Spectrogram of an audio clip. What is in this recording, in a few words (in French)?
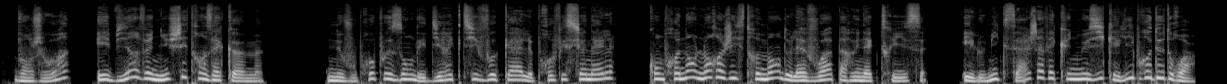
Neutre Naturel, actrices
